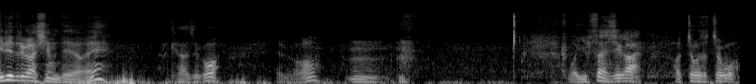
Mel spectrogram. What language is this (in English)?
Korean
